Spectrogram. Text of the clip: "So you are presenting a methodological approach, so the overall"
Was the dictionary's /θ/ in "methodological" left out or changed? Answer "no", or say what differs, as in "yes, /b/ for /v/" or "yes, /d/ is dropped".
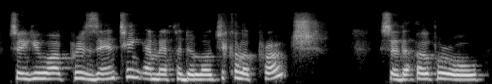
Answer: no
